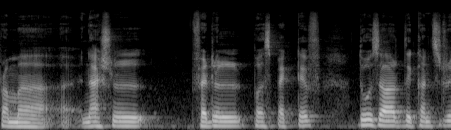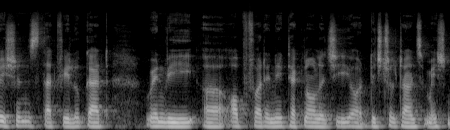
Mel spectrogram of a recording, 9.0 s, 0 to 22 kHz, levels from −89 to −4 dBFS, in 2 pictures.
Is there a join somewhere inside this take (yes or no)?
no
